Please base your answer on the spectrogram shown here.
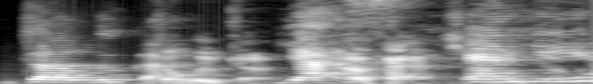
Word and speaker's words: DeLuca: Is it LaDuca or DeLuca? It's Johnny DeLuca.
